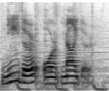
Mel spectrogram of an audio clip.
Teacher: in american it's the same but we do a stronger r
